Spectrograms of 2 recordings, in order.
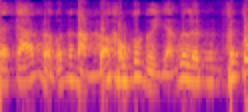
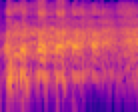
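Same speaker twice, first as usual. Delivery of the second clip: real laugh; 6 semitones higher than usual. Real, not acted. Laughs at childhood naivety.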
